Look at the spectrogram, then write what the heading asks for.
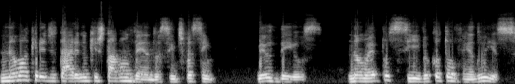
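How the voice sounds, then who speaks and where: Recorded with a dry, close sound and no echo, a man talks with ordinary pitch variation. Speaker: missionary and religious youtuber. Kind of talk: interview testimony. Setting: live stream. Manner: fast.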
